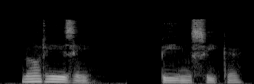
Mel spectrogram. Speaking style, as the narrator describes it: she said softly

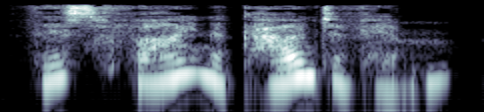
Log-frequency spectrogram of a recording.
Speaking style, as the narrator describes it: whispered her aunt

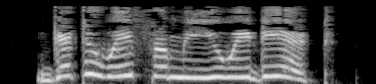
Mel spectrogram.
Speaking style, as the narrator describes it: She shrieked suddenly

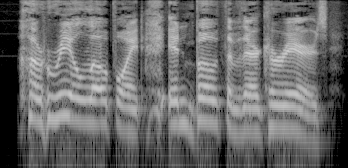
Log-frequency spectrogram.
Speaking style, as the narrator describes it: he said, laughing

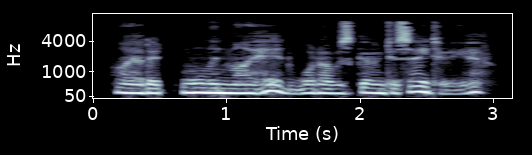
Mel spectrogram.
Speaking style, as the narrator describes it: said Luke, sighing

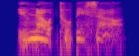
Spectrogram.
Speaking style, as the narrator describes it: she hissed at me

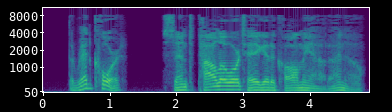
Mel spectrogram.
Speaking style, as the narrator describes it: she sighed

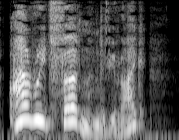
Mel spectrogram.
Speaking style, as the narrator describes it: Sarah said, in a clear, excited voice

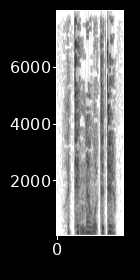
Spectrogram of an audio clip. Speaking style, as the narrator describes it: said Irene softly, her voice filled with guilt

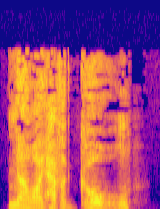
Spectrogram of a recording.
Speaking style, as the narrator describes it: Gira said, a bit angrily

